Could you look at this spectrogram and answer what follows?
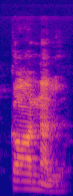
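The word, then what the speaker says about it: colonel: ठीक है, दूसरा हमारे पास जो वर्ड है वो क्या है, कर्नल। कर्नल इंग्लिश में पढ़ेंगे, जो इसकी प्रोनाउंसिएशन होगी इंग्लिश में और जो इसका मतलब है हिंदी में वो है कर्नल।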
